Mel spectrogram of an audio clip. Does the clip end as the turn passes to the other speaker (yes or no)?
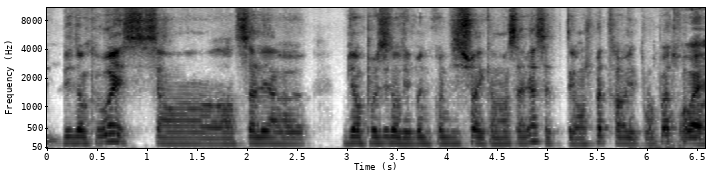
yes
